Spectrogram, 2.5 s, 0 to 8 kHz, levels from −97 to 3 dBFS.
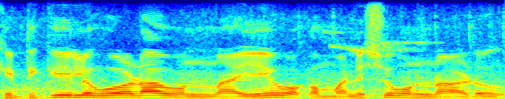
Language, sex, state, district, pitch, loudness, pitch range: Telugu, male, Andhra Pradesh, Srikakulam, 145 Hz, -18 LUFS, 130-160 Hz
